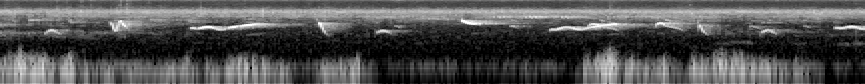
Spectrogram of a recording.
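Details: Horsfield's babbler singing in the wild: a string of rising whistles and short downslurred notes, interrupted by loud low rumbling noise.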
